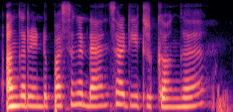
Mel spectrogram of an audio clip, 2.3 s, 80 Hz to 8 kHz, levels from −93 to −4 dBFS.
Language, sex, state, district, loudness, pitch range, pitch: Tamil, female, Tamil Nadu, Nilgiris, -20 LUFS, 240-260 Hz, 250 Hz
